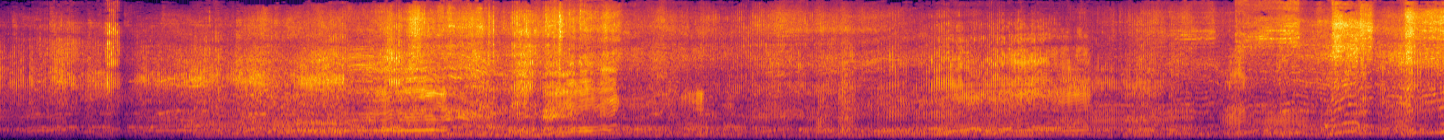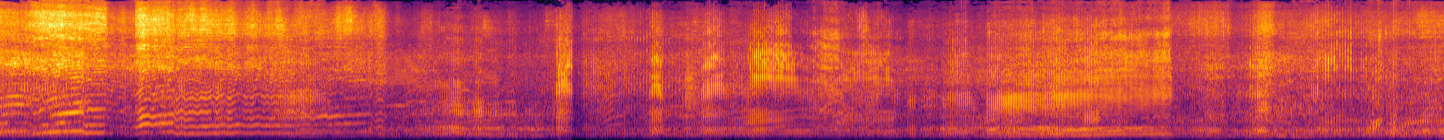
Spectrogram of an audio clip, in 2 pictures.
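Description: Motocross dirt bikes racing, their engines revving up and down over and over as the riders work the throttle and shift through the jumps and turns.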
